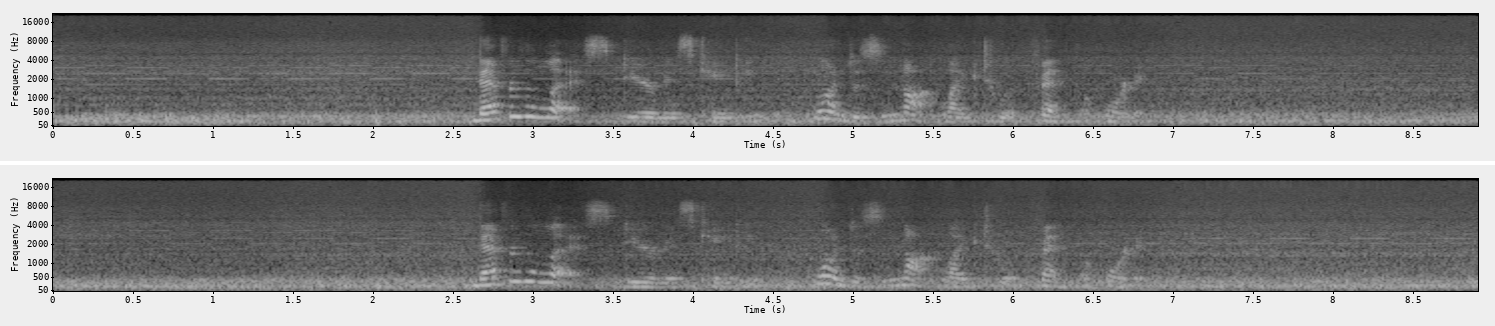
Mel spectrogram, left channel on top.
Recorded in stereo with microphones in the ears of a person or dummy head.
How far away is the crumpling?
I don't hear crumpling.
